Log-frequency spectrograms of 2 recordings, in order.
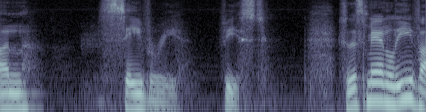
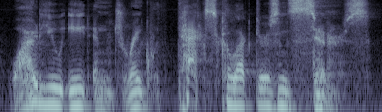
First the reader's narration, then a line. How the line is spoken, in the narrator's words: grumbled at his disciples, saying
